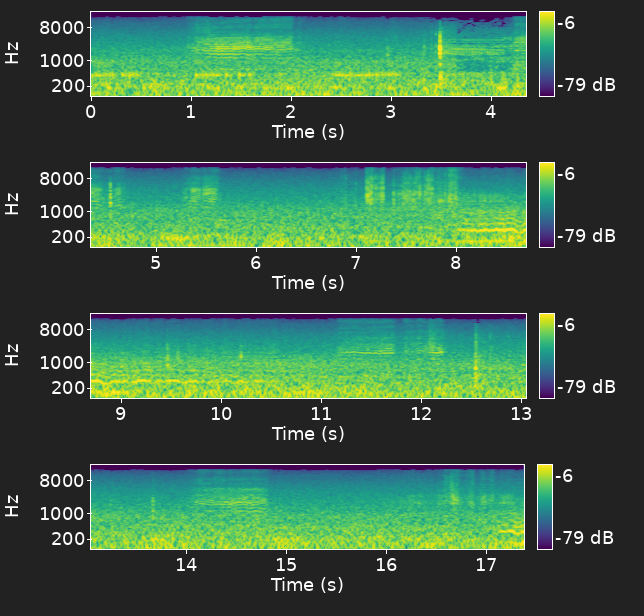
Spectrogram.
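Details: A bee in a poppy flower buzzing in a low, steady hum that drops in pitch and rises again over several seconds, broken by brief crackling and rustling bursts.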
